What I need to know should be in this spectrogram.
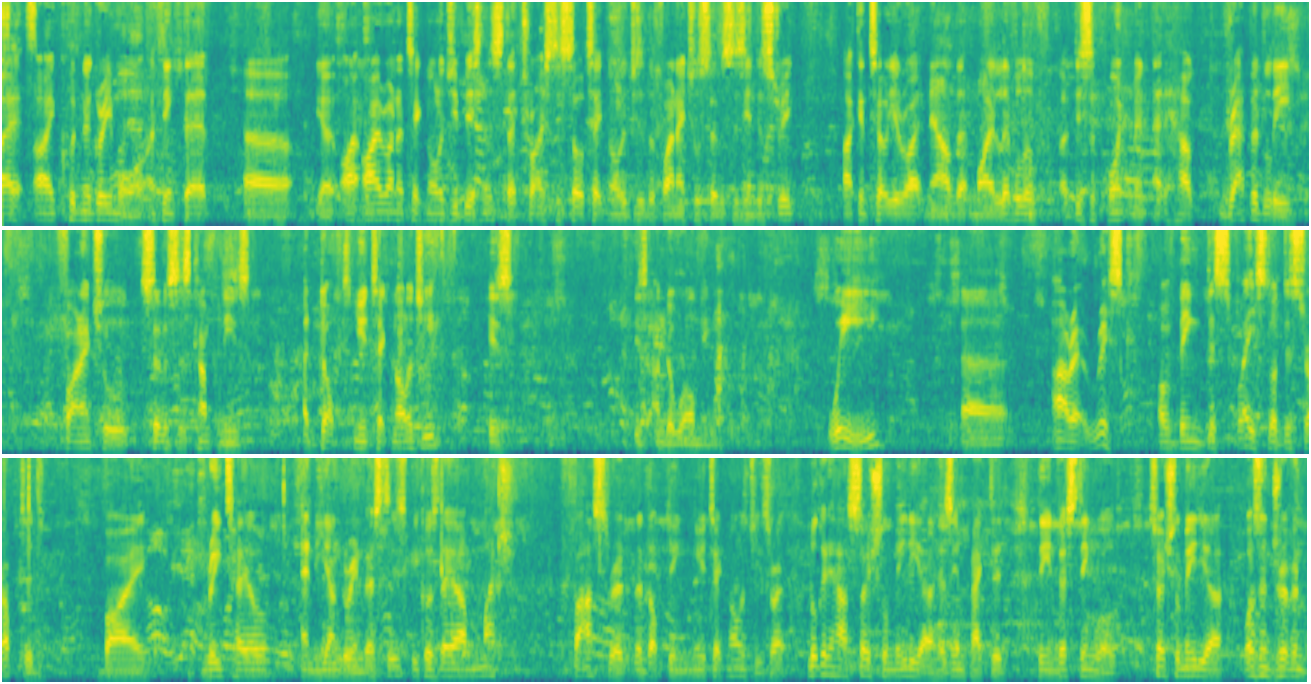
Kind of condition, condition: setting, busy venue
